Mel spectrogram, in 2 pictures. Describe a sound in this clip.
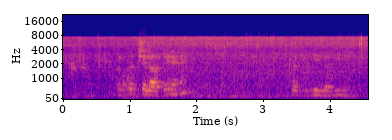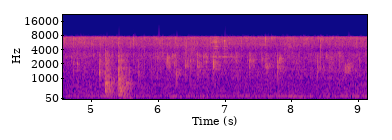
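Fish sizzles and crackles as it fries in hot oil.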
